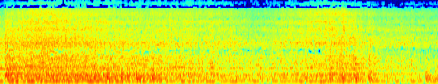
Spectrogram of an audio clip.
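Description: Loud music with a steady beat playing over the din of a packed, excited crowd.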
